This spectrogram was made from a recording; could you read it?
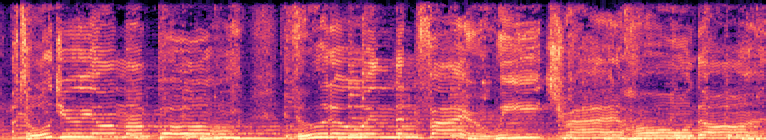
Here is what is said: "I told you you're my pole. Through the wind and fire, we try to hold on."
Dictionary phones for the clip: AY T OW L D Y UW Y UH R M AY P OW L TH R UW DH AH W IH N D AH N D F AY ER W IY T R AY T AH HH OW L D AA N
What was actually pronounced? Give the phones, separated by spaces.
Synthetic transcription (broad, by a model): AY T OW L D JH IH Y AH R M AY B OW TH UW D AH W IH N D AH N F AY ER W IY T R AY T AH HH OW L D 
